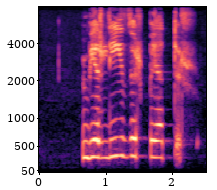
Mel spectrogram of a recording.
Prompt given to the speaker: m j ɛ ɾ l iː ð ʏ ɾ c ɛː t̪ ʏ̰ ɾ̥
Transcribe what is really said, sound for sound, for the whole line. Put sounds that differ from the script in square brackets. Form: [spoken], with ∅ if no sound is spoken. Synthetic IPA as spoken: m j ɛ ɾ l iː ð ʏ ɾ [p] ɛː t̪ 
